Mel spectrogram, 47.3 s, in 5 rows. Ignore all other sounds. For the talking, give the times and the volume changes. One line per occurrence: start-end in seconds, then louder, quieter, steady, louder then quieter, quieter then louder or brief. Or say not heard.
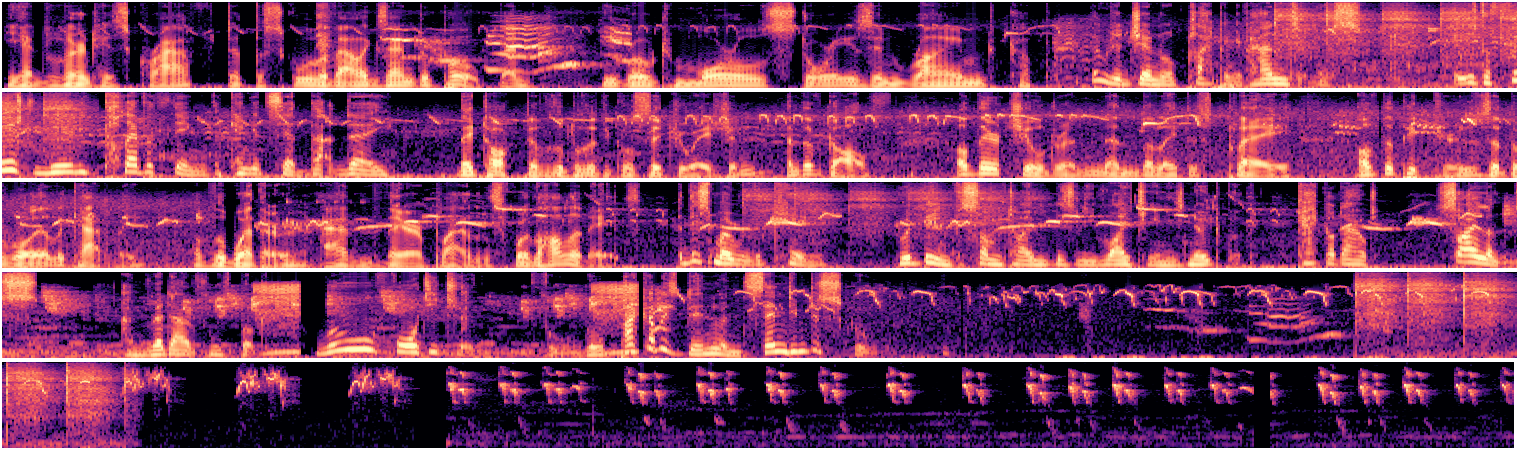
0.0-33.9 steady.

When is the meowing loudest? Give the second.
3 s.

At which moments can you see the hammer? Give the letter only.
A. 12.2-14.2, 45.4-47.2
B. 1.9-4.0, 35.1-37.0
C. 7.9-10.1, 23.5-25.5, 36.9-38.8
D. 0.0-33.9
C.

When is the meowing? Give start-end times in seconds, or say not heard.
1.9-4.0, 35.1-37.0.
